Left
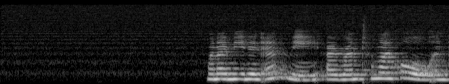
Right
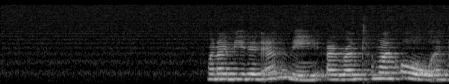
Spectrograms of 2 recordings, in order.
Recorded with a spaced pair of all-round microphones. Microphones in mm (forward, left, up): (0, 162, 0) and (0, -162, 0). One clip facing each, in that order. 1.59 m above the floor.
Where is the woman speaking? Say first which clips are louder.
Left 6 dB; 45° left (ahead or behind), 0.6 m.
